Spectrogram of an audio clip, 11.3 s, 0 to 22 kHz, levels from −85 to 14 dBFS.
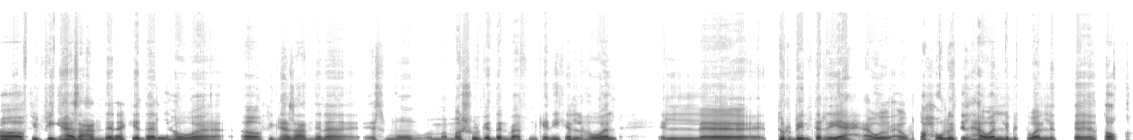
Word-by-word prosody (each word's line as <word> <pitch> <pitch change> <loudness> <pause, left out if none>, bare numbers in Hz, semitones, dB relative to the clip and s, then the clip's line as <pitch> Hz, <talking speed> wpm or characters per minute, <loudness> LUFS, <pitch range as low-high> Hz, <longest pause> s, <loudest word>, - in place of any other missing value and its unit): آه، 130 -1 +8
في 140 +5 -4
في 150 +5 +1
جهاز 145 +1 +3
عندنا 140 +2 +1
كده 145 +1 +2
اللي 135 -2 -2
هو 130 -5 0 0.2
آه 120 -3 +3
في 125 - -14
جهاز 135 +2 -2
عندنا 130 -1 -2
اسمه 120 -5 -9
م 110 -1 -11
مشهور 130 +4 -1
جدًا 135 +1 +2
بقى 130 - 0
في 130 - -25
ميكانيكا، 135 +4 -5
اللي 135 -3 -3
هو 135 +1 +2
ال 130 0 0 0.4
ال 110 -1 0
توربينة 135 +3 +2
الرياح 120 -5 +1
أو 105 0 +2
أو 100 -1 -5
طاحونة 140 +4 +2
الهوا 130 +4 +4
اللي 130 -3 +1
بتولِّد 120 +1 -1 0.5
طاقة. - - +2
125 Hz, 170 wpm, -22 LUFS, 115-140 Hz, 0.5 s, آه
